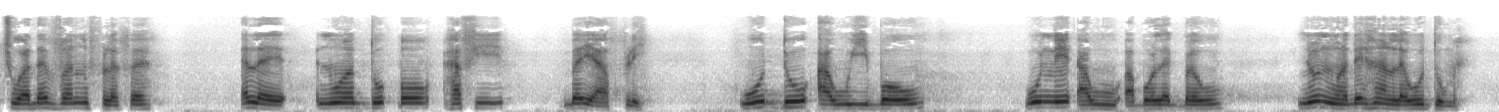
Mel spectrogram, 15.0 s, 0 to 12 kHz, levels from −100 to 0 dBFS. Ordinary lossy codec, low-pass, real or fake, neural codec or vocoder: MP3, 32 kbps; 7.2 kHz; fake; codec, 16 kHz, 0.9 kbps, LongCat-Audio-Codec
